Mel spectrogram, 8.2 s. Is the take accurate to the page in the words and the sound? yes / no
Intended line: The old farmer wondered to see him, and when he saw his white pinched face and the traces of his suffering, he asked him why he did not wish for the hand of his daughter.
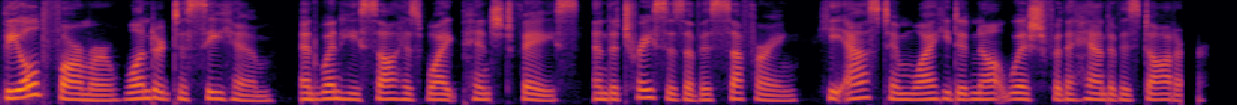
no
